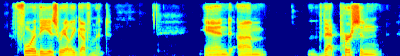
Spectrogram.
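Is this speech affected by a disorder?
No.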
